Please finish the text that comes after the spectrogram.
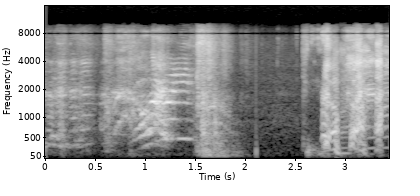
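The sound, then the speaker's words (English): Voices talk back and forth, and partway through a door is slammed shut once on a person with a sharp thud, followed by a brief pause before the talking resumes. “You slammed the...”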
